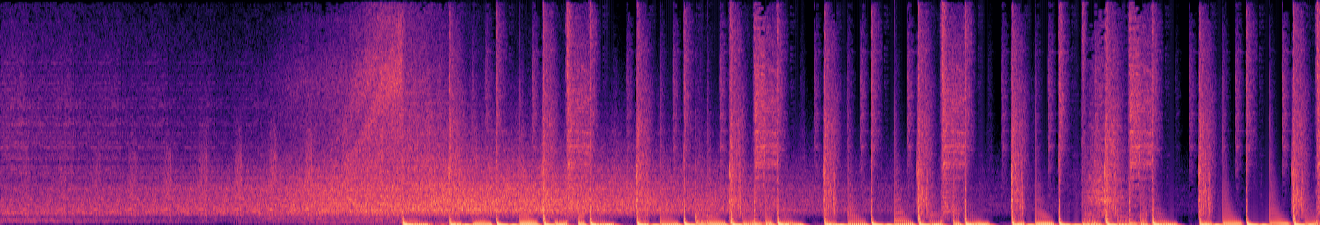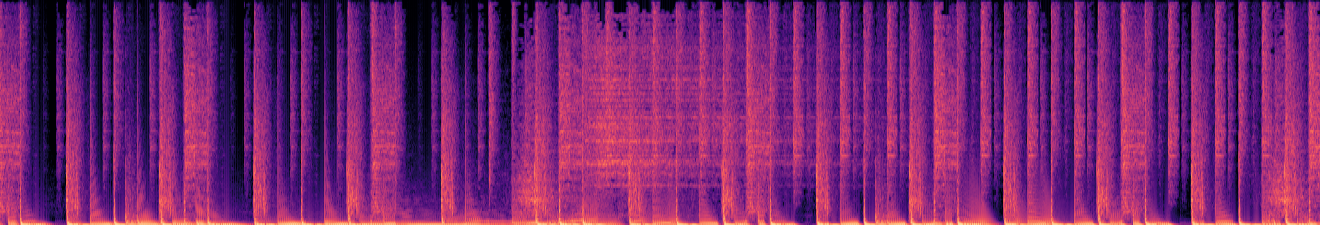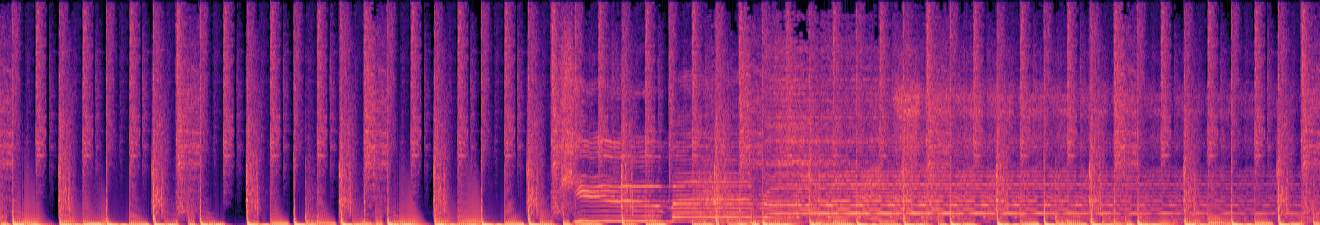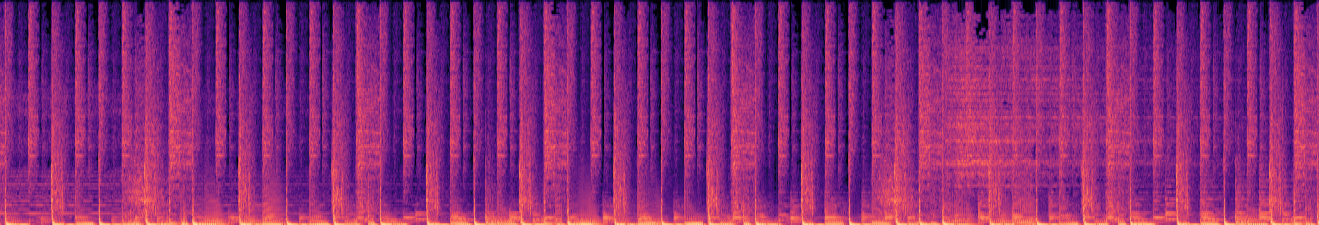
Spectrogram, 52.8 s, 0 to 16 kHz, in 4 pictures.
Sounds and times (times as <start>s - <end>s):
House music: 0.0s - 52.7s.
